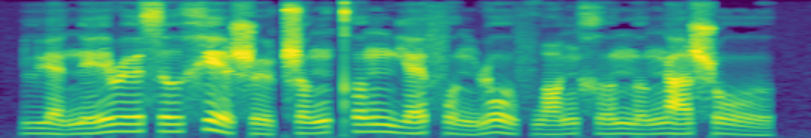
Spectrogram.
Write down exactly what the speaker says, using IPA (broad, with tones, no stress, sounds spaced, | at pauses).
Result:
l ɥ ɛ˨˩ n̪ e˧˥ ɪ̯ ɻ ɻ̩˥ s ɹ̩˥ x e˥˩ ɪ̯ ʂ ɻ̩˨˩ ʈ͡ʂ ɤ˧˥ ŋ t̪ʰ ɤ˥ ŋ m j ɛ˧˥ f ɤ˨˩ ŋ ɻ o˥˩ ʊ̯ f w ɑ˧˥ ŋ x ɤ˧˥ n̪ ɤ˧˥ ŋ ä˧˥ ʂ o˥˩ ʊ̯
